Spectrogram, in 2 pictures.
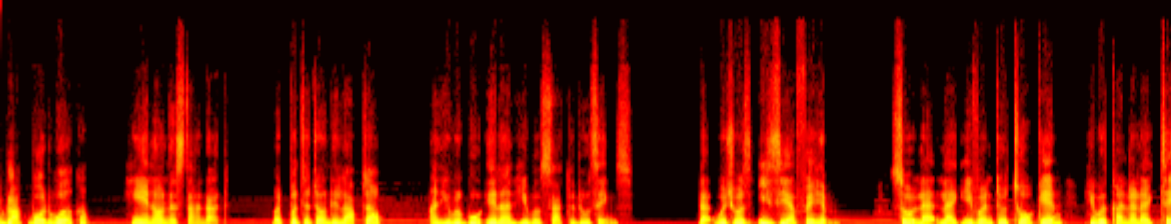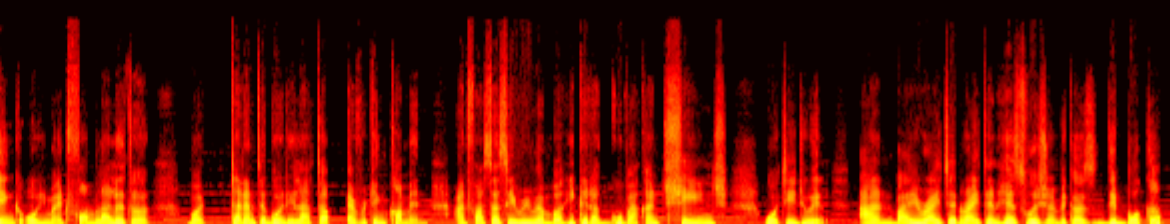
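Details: Adult woman speaking; ordinary speech.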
